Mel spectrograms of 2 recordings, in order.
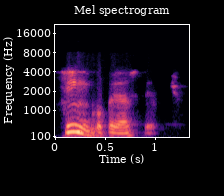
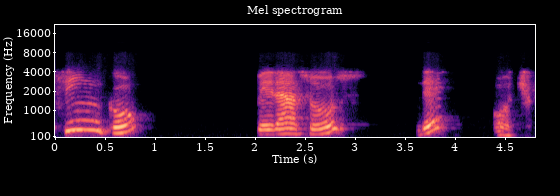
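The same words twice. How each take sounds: First: Said in the usual way. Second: Each word set apart, slowly dictated; slow and spelled out. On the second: Shown as a demonstration. (despacio, palabra por palabra)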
